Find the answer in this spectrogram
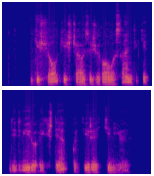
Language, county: Lithuanian, Klaipėda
